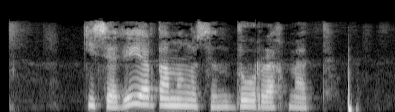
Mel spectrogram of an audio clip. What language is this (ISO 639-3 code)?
bak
